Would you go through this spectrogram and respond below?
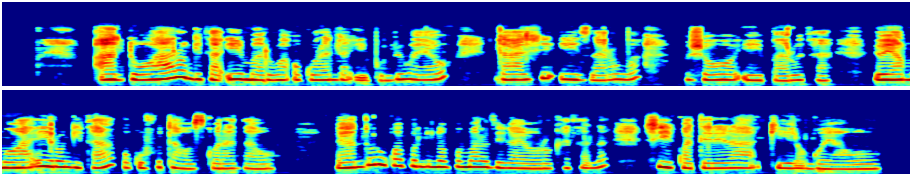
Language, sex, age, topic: Oshiwambo, male, 25-35, finance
